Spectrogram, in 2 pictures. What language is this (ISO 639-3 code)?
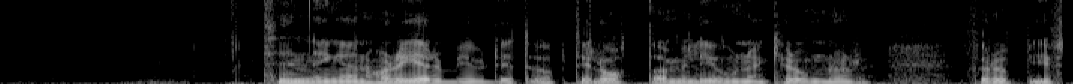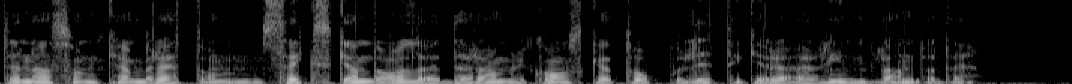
swe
